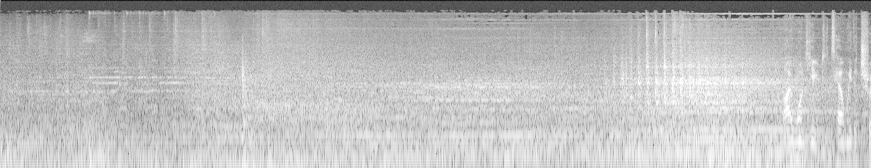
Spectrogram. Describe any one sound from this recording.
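A low, droning hum fills a large echoing space.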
